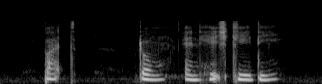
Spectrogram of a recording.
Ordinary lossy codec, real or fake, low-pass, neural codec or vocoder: none; fake; none; codec, 16 kHz, 16 kbps, FunCodec, trained on LibriTTS, 50 frames a second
